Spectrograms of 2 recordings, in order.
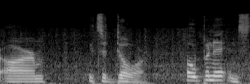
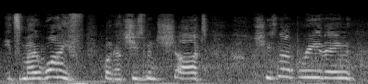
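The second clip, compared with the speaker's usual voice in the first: distraught panic; 10 semitones higher than usual. Acted. Distraught husband, high pitch.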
